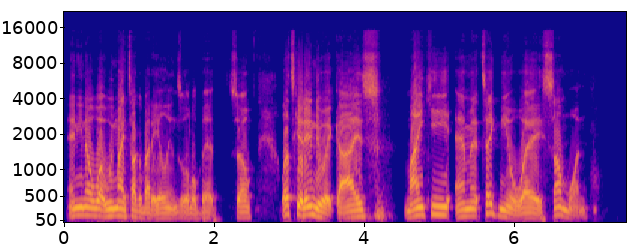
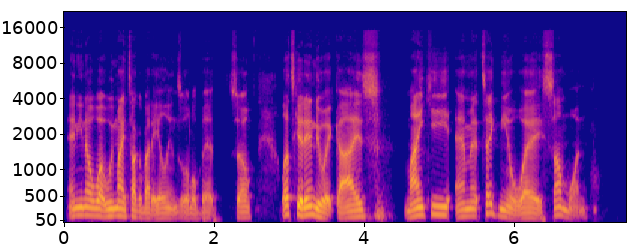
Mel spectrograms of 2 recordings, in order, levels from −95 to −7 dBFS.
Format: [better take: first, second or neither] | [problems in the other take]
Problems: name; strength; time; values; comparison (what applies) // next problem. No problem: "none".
second | distortion; slight; 10 dB below the speech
